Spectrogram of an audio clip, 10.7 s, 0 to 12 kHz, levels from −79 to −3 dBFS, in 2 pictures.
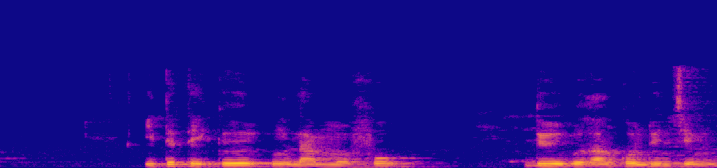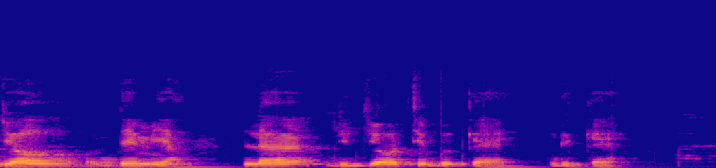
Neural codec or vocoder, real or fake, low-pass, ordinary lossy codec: none; real; 7.2 kHz; AAC, 48 kbps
